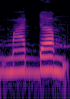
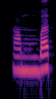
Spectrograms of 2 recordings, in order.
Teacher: dan n i Hai fonem konsonan nasal bilabial MP3 terbuka dari kedua bibir dikatupkan kemudian udara dilepas melalui rongga hidung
